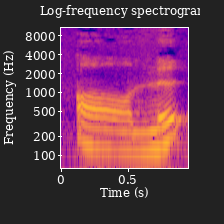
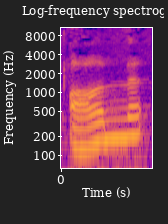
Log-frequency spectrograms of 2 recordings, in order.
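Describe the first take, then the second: First: "Homme" in two syllables, hom-me; final E pronounced. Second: Said in the usual way. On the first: Shown as a demonstration. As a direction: sound the last E of "Homme". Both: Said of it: "un E qui est prononcé".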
